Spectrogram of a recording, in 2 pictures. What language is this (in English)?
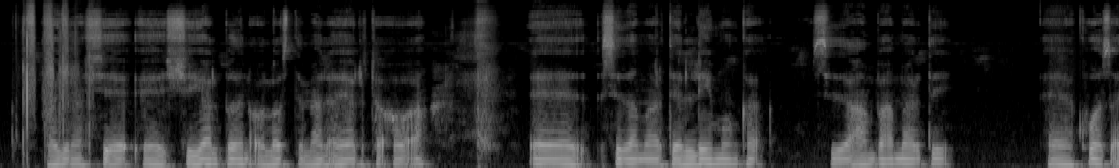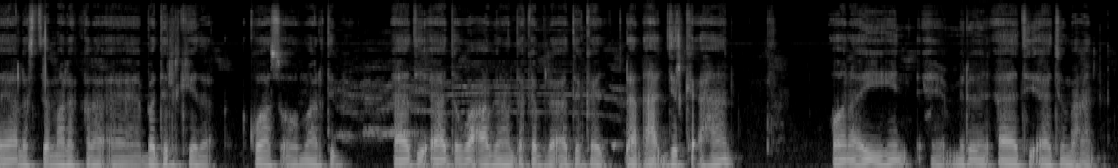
Somali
